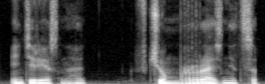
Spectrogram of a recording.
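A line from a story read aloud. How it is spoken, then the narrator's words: Muttered. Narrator (Russian): пробормотал Давыдов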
